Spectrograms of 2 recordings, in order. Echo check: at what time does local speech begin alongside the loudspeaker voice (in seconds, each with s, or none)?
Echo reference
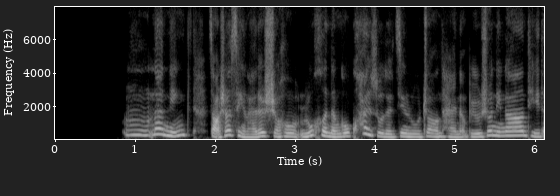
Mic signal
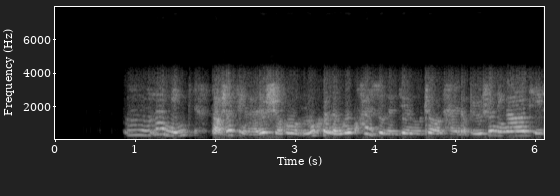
none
